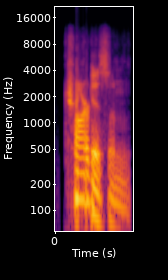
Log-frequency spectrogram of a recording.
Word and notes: Chartism: American English

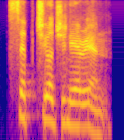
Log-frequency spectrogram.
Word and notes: Septuagenarian: Indian

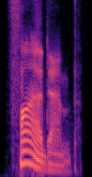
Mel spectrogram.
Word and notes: firedamp: British English

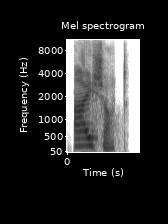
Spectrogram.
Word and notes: eyeshot: Indian

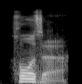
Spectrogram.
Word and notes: hawser: British English

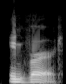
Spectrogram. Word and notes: invert: American English

